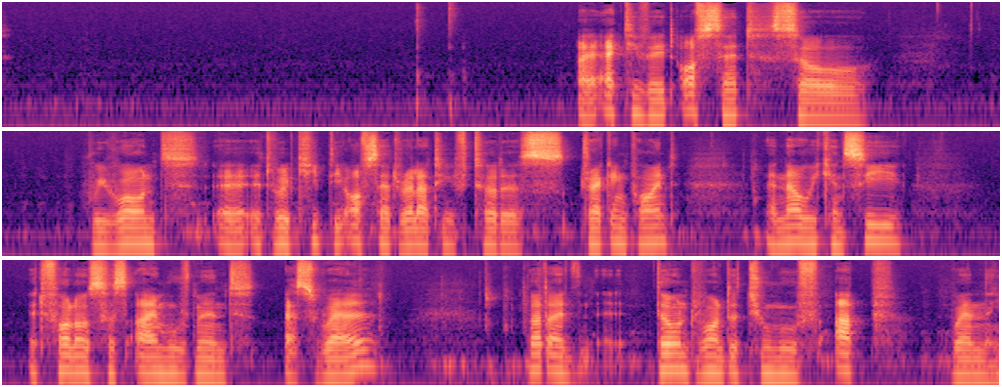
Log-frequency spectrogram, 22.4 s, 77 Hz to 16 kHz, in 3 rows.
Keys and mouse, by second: 3.2-5.1 drag, 13.0 alt+a, 17.8 alt+a, 18.7 ctrl+shift+i.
